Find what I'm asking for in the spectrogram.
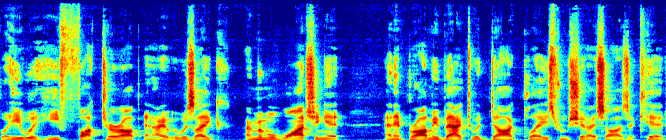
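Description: Fairly high pitch and a fairly quick pace from a man with fairly even intonation, on a very clean recording with a silent background. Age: 20s. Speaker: podcast host. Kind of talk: casual chat, profane. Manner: casual, profane, talkative.

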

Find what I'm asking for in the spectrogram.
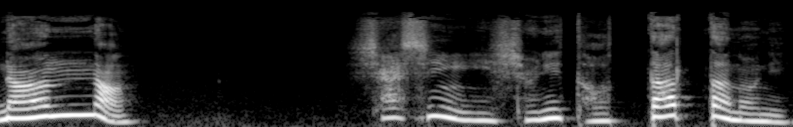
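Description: A somewhat breathy woman with a Kyoto accent and very wide pitch swings, on a very clean recording with a silent background. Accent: Kansai (Kyoto) Japanese. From Kyoto, Japan. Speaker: podcast host. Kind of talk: casual solo talk. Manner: cheerful, chatty.

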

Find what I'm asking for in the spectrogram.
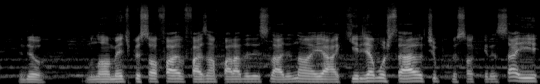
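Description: Noticeable background noise runs under a man talking very fast. His medium pitch stays monotone and flat. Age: 30s. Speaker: podcast co-host. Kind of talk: casual chat.

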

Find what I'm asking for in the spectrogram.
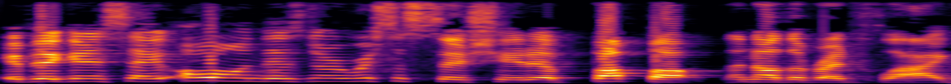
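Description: In an Australian accent, a woman speaks very fast in a high pitch. Her tone is animated and her intonation lively. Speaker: PhD researcher in stem cells. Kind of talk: podcast interview.

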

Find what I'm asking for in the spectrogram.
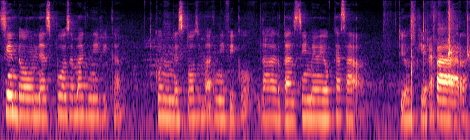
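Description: A woman talks fairly slowly, with audible room echo and noticeable background noise around her. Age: 20s. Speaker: dancer and choreographer. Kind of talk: casual interview chat.

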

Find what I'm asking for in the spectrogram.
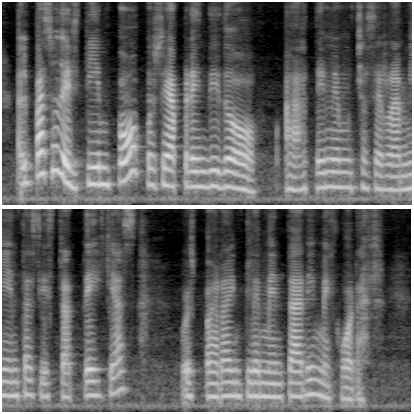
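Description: A woman with a plain, everyday voice, a fairly low pitch, ordinary pitch variation and a fairly slow pace. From Mexico, Querétaro. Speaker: businesswoman. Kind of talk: interview.

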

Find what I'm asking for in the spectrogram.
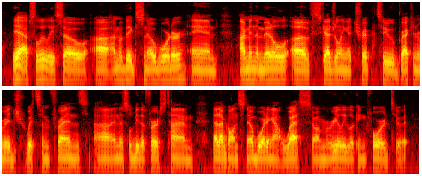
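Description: In an American accent, a man speaks at a moderate pace, fairly low in pitch, with monotone, flat intonation. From eastern Pennsylvania (Easton). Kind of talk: interview. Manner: hesitant, many fillers.

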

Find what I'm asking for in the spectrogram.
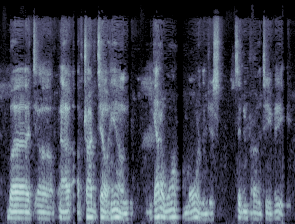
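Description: In a Southern US accent, a man with a fairly low pitch and a dark, mellow, somewhat breathy tone talks at a moderate pace with lively intonation. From Mississippi, US South. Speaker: quadriplegic investment professional. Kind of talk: interview testimony. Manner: halting.

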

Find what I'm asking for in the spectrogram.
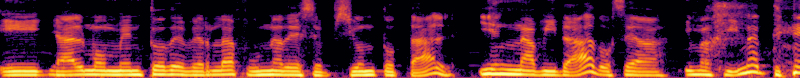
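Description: With hardly any pauses, a man speaks in a Mexican accent at a fairly slow pace, with a fairly high pitch and a dark, mellow tone. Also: fairly even intonation. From Mexico, Acapulco, Guerrero. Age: 20s. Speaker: youtuber. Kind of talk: casual chat.

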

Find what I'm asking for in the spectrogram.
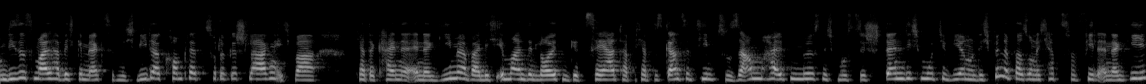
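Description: At a very fast pace, a woman speaks with hardly any pauses. Her fairly high pitch shows ordinary variation. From Kazakhstan. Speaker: businesswoman in network marketing. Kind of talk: casual interview.

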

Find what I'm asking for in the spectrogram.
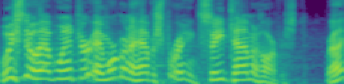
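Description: A man speaks at a moderate pace in a raised, projected voice. His tone is bright and sharp. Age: 60s. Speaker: pastor. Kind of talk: sermon. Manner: animated.

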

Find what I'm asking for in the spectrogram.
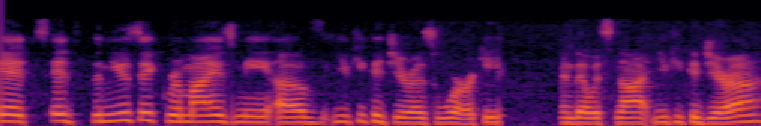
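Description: In a normal speaking voice, a woman talks at a fairly quick pace with an American accent, medium pitch and fairly even intonation, the sound dry and close with no echo. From Maryland, DC area. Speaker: cosplayer. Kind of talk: casual chat.

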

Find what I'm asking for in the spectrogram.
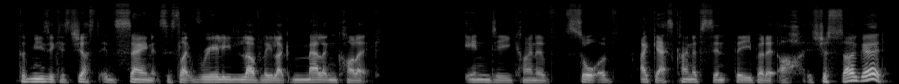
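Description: A man speaks at a fairly low pitch and a moderate pace. His intonation stays fairly even. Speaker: video game streamer. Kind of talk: casual chat.

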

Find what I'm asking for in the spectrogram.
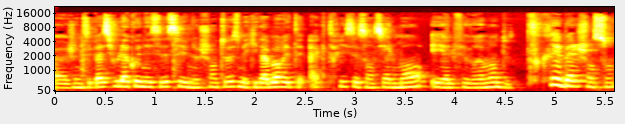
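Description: There is noticeable background noise behind this woman. Her voice is fairly high, with fairly even intonation. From southwest France. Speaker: podcast co-host. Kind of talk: casual chat.

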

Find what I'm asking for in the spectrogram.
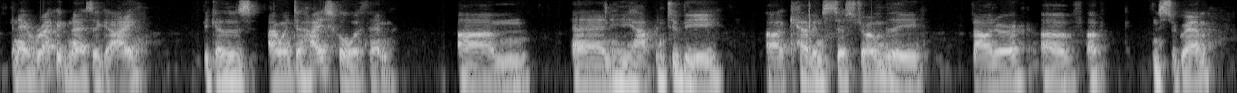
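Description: A somewhat breathy voice in an American accent, at a fairly slow pace with very even loudness and long, frequent pauses. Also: man, medium pitch for a man. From St. Lucia, then Harlem, New York. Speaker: entrepreneur, former trader. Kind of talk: interview. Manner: halting, many fillers.

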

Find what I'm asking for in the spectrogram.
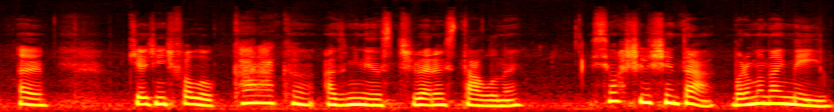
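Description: In an ordinary speaking voice, a woman of medium pitch talks at a fairly quick pace with ordinary pitch variation and very even loudness. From Brasília, Brazil. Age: 20s. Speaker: video creator. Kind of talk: casual interview. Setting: outdoors, masked.

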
